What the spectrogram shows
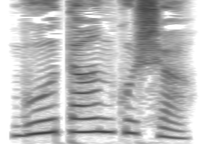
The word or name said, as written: ಭೂತಾಂಕುಶ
